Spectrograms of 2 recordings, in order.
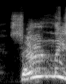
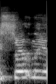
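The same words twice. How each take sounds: First: High, sly witch voice, pitched well up; Wicked Witch impression. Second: Wicked Witch echo. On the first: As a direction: purr it like a scheming witch. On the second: Retold or imitated. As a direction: repeat it like a scheming witch, winding down. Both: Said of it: "the scene before where she's like".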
